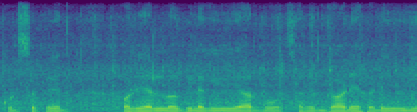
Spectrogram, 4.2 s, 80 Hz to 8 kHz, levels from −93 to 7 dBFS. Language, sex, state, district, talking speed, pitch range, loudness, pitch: Hindi, male, Uttar Pradesh, Shamli, 215 wpm, 115-120 Hz, -17 LUFS, 115 Hz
